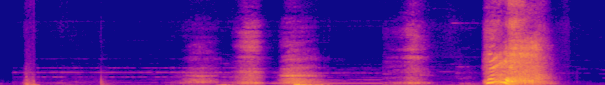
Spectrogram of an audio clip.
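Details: Itchy sneezes: sniffs and catching breaths build up, then one forceful sneeze bursts out at the end.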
